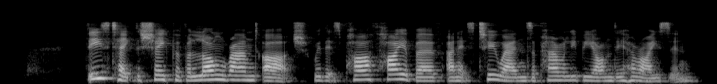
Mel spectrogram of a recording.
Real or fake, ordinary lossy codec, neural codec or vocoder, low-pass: real; none; none; 7.2 kHz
